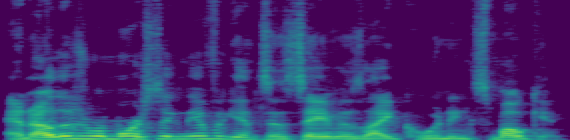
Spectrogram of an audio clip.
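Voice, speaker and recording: A man's voice: medium pitch, big pitch swings, fast talker. Urgent, emphatic man hosting a finance channel. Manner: emphatic, urging, repeats points for stress. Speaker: investing channel host. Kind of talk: scripted direct-to-camera commentary.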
